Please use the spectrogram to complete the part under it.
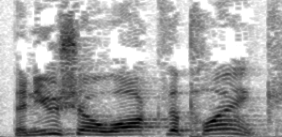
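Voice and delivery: high-pitched mild shout; shouted threat. A narrator's reading. Crewman condemns the captain to the plank, shouting. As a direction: call out a sentence on the prisoner. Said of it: "shouted a stubby, horribly sunburned man".

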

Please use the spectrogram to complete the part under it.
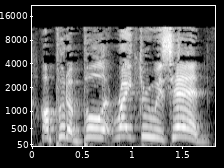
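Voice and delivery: shouting at the police from the porch. A narrator's reading. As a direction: yell it out the window at the cops. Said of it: "shouted Ray".

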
